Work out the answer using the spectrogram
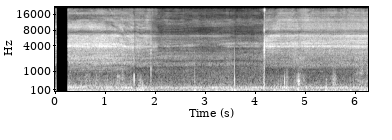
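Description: Steady, fairly fast diesel clatter holding an even raised idle with no misses; a cold engine sitting on high idle.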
